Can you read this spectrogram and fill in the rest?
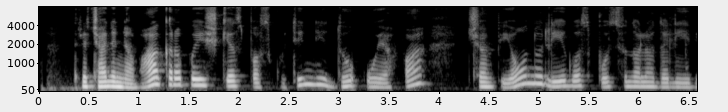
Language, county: Lithuanian, Telšiai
